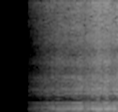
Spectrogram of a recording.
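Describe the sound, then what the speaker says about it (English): Mosquitoes buzz in a steady, whining drone that starts abruptly after a short silence and swells slightly louder toward the end, with no voices. "Mosquitoes, tiny creatures with a huge impact."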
